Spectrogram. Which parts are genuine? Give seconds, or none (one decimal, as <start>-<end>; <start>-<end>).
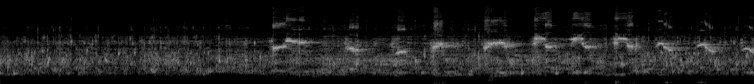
0.0-2.1; 6.4-7.5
